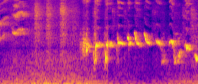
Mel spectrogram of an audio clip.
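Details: After a soft, quiet start, a white-rumped shama in a singing duel breaks into a lively sequence of clear whistled notes and quick chirped repeats at mid pitch, with a steady background hum.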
